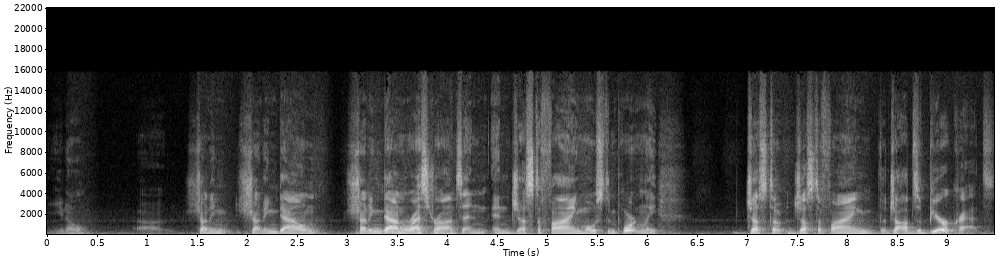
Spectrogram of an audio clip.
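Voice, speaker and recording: A man with an American accent talks at a fairly slow pace and fairly high pitch, his intonation fairly even, with big swings in loudness and long, frequent pauses. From Michigan, US. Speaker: lawyer. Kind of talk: casual chat. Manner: halting, many repeated words.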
